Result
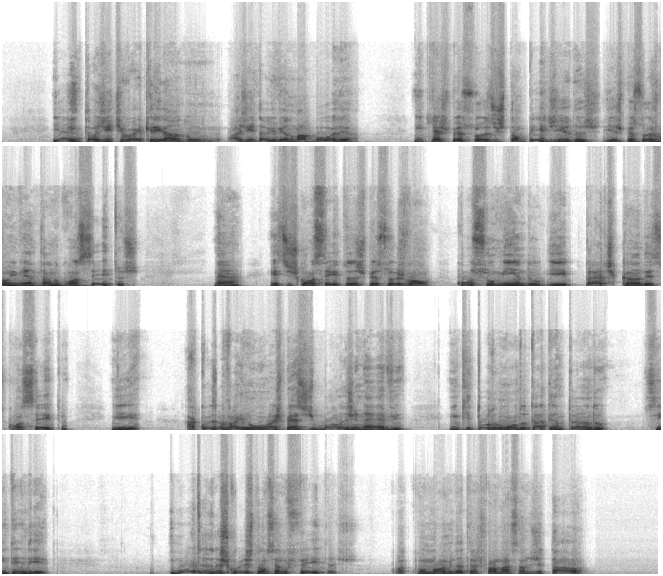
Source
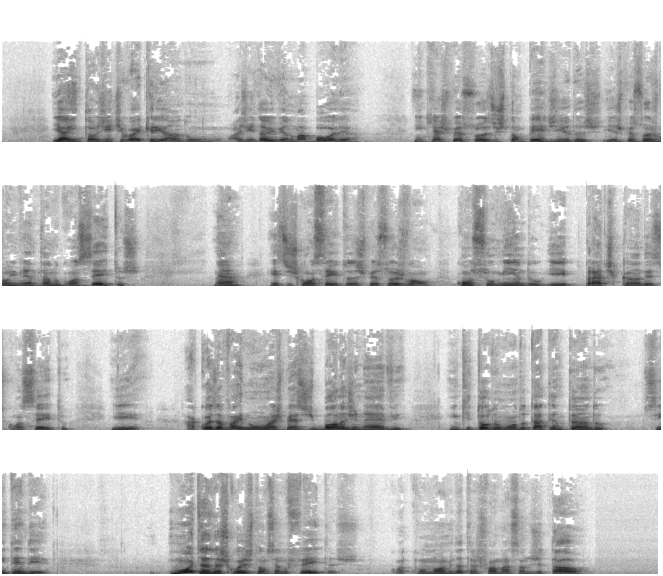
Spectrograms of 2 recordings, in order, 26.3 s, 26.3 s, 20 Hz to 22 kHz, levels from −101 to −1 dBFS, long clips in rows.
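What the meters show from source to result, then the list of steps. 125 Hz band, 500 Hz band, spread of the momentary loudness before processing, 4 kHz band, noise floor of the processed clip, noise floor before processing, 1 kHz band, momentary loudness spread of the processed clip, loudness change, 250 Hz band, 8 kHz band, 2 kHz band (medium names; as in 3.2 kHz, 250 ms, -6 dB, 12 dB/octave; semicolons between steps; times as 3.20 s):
+2.5 dB, -3.0 dB, 15 LU, +2.0 dB, -66 dBFS, -59 dBFS, -3.5 dB, 8 LU, -1.5 dB, 0.0 dB, +3.5 dB, +0.5 dB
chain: waveshaping leveller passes 2; compressor with a negative ratio -16 dBFS, ratio -0.5; trim -5.5 dB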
